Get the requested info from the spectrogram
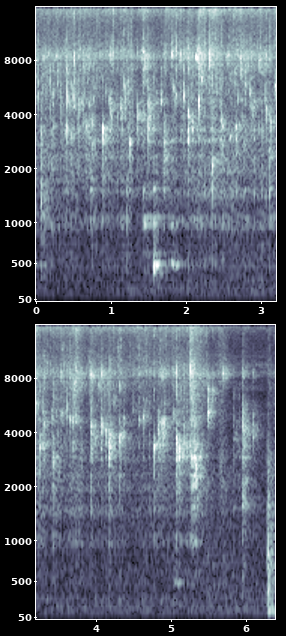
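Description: Whole shallots sizzling in hot oil in a stainless steel saucepan, with a slotted spatula scooping through the pan to lift them out. There is a sharp knock at the very end.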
